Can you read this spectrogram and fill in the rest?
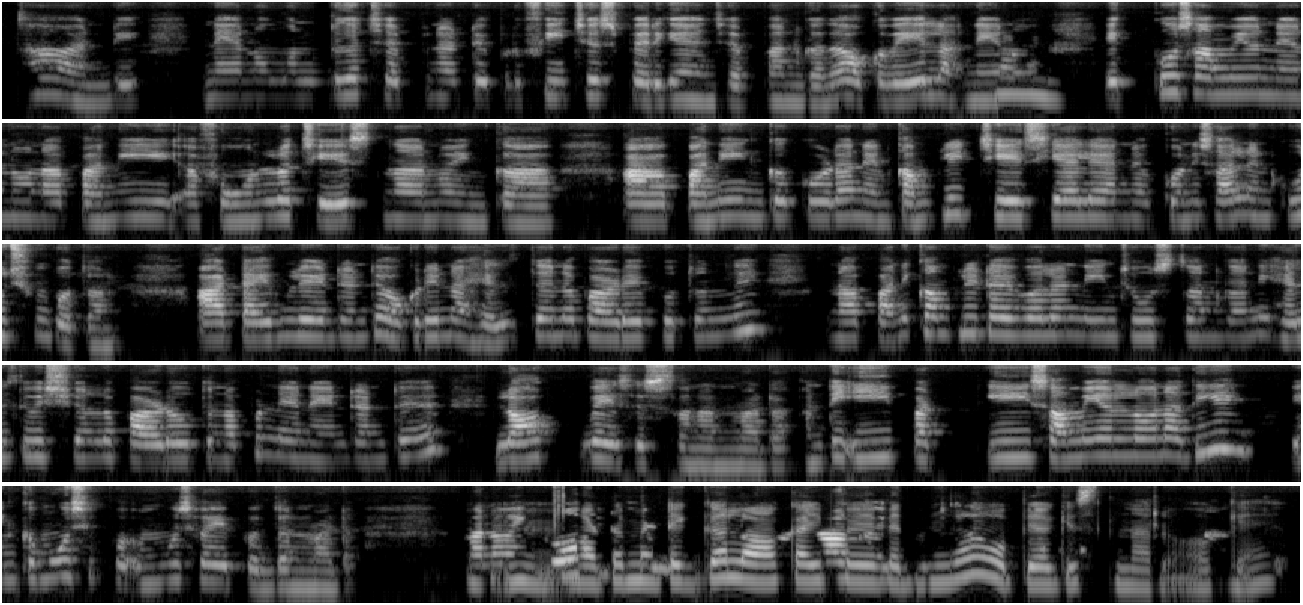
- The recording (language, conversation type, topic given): Telugu, podcast, పని, వ్యక్తిగత జీవితం మధ్య డిజిటల్ సరిహద్దులను మీరు ఎలా ఏర్పాటు చేసుకుంటారు?
- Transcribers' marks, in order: static; in English: "ఫీచర్స్"; tapping; in English: "కంప్లీట్"; in English: "హెల్త్"; in English: "లాక్"; other background noise; giggle; in English: "ఆటోమేటిక్‌గా"; in English: "ఓపెన్"; distorted speech; background speech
